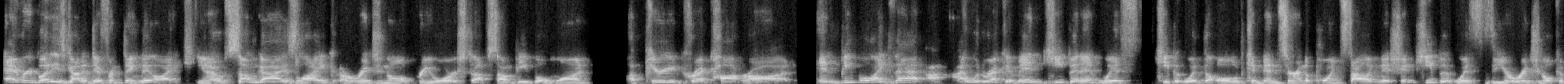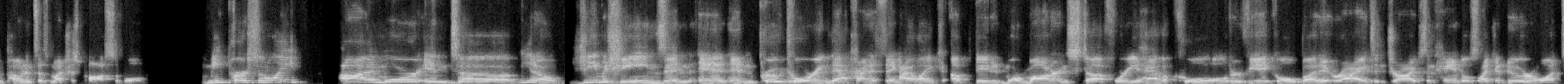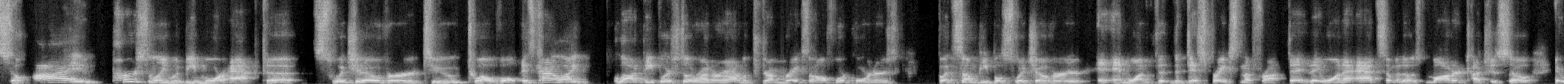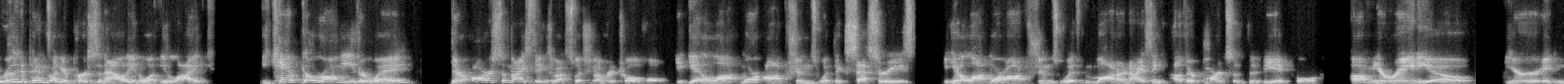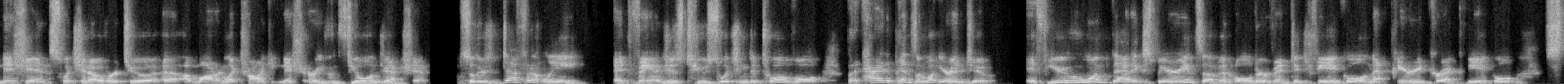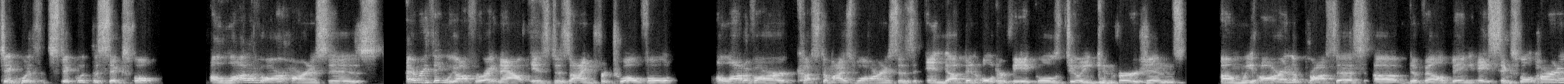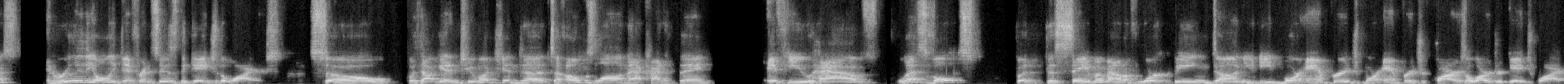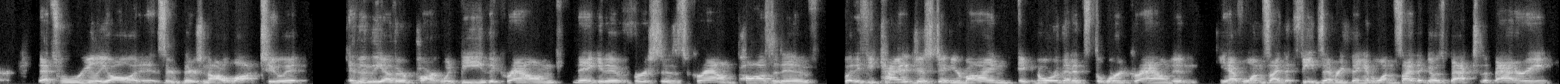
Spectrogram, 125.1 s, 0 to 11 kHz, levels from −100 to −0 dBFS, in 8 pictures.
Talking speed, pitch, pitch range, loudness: 195 wpm, 155 Hz, 135-180 Hz, -16 LUFS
